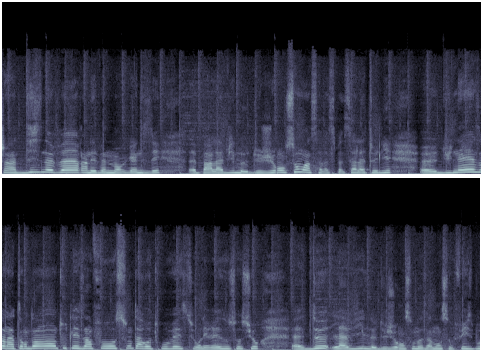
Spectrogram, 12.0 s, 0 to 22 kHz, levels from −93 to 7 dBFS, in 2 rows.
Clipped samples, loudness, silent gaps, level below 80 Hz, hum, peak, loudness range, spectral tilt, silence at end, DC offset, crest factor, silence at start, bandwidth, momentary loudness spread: under 0.1%; -26 LUFS; none; -44 dBFS; none; -10 dBFS; 2 LU; -5.5 dB/octave; 0 s; under 0.1%; 16 dB; 0 s; 16.5 kHz; 8 LU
